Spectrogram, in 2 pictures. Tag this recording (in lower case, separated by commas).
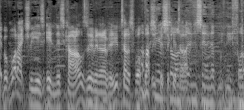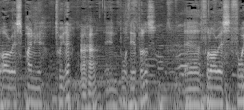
speech, music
